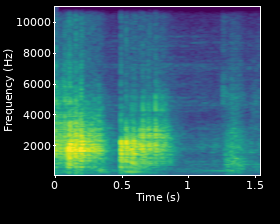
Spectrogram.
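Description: Dice rattle and clatter across a hard table in a couple of quick bursts, a bright clicking tumble, followed by a quieter final skitter as they settle.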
